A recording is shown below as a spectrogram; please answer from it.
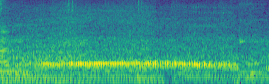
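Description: A road vehicle passing by, its sound swelling and then fading over about a second in the middle.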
